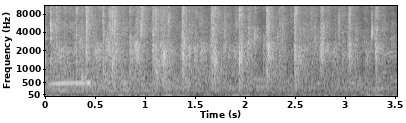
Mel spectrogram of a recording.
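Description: An audience bursts into sustained applause, many hands clapping in a dense, steady patter from start to finish at a moderate, even loudness, after a speaker asks them for a round of applause.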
